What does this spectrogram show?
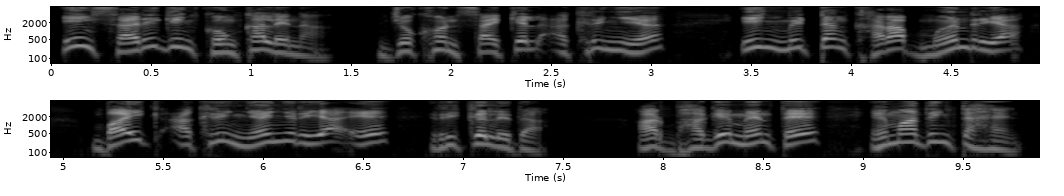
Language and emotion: Santali, angry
